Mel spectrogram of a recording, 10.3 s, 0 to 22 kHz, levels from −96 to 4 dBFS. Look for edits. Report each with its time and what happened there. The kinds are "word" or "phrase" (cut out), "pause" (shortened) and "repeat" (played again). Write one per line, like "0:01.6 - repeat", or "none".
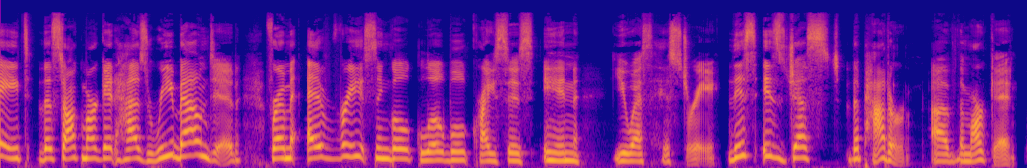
none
